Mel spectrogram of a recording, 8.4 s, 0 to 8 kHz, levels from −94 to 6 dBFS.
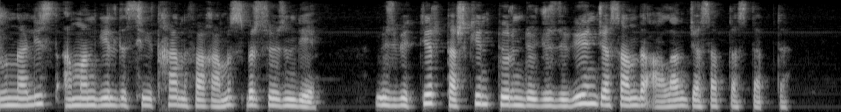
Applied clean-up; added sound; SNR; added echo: none; none; none; none.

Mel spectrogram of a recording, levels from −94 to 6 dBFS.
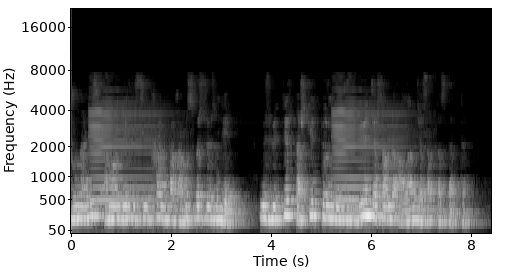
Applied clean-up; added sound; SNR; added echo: none; Bowed string instrument; 18 dB; reverberation time 0.9 s.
